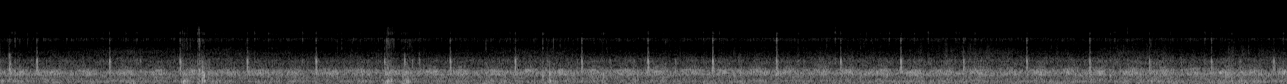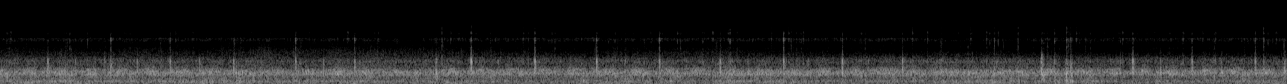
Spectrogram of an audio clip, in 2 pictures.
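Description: Wind rushes steadily past while riding outdoors.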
